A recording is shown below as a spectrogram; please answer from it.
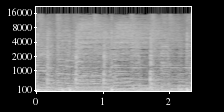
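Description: Rock-style background music with a steady drum beat and guitar.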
